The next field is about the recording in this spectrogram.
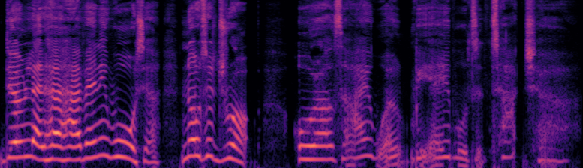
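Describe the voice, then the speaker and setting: Lady doing a bossy angry storybook devil, voice jumps up high, scolding and menacing. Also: unhurried, creaky, dry recording, studio quality. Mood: scolding, furious. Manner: scolding, insistent, commanding.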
